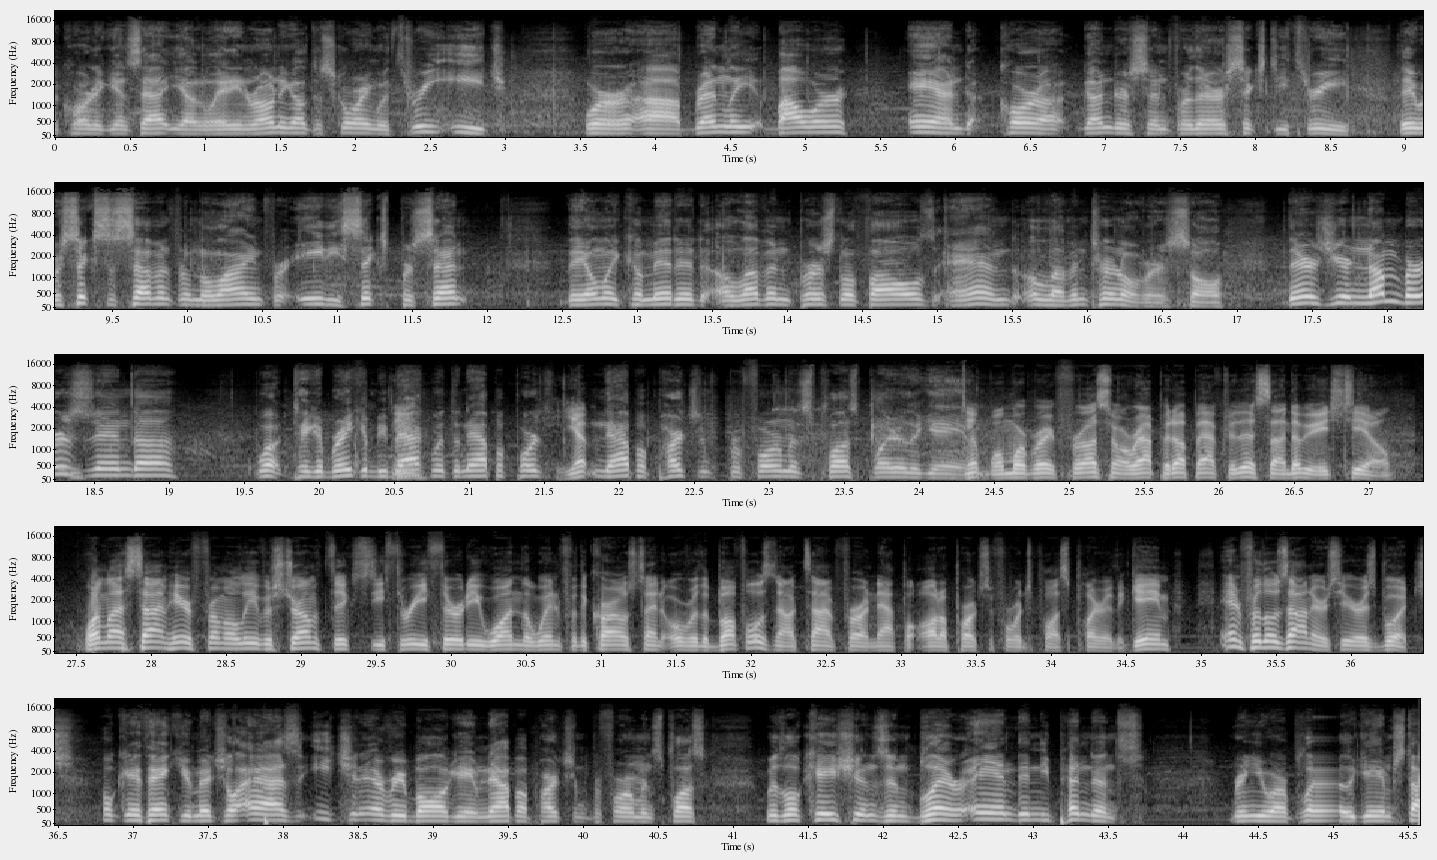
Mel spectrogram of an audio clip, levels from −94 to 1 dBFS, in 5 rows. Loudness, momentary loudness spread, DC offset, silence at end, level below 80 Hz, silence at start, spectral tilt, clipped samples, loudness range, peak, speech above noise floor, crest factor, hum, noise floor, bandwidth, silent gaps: -22 LUFS; 8 LU; under 0.1%; 0 s; -64 dBFS; 0 s; -4.5 dB/octave; under 0.1%; 3 LU; -4 dBFS; 32 dB; 18 dB; none; -54 dBFS; 16.5 kHz; none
